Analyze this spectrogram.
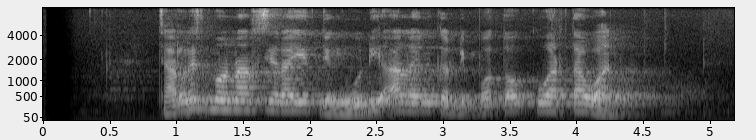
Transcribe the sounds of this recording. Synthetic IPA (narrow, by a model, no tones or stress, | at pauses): t͡ʃarlɛsmɔnarsiɾait̪̚d͡ʒɨŋwudialɛnkɨrdipɔt̪ɔkuwart̪awa̰n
